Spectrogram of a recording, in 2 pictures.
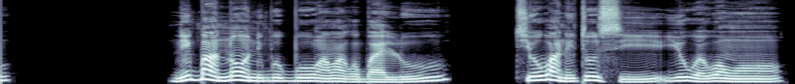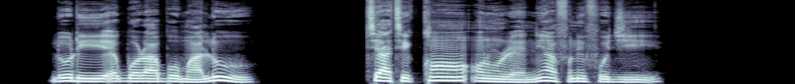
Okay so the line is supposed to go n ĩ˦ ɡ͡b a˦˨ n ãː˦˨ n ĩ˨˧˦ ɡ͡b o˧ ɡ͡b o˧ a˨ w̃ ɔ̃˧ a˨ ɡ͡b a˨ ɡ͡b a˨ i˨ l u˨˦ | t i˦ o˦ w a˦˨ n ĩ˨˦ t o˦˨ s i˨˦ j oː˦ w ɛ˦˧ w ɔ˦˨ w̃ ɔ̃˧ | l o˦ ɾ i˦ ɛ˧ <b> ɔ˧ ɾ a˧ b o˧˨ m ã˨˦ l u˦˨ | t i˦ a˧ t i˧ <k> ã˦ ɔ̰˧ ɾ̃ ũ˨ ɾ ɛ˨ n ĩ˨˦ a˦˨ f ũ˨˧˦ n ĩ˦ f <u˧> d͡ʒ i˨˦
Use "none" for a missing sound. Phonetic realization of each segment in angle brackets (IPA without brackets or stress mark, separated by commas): ɡ͡b, k, o˧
